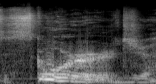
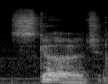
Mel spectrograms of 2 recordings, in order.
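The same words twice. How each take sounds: First: Scourge roared out loud, one long stretched syllable; drawn-out Scourge. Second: Scourge said short, in an ordinary speaking voice; corrected Scourge. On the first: Reviewer announcing a toy's name, Scourge loud and drawn out. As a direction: stretch the vowel of Scourge, much louder. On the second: Reviewer correcting himself on the toy's name, Scourge said short and unexaggerated. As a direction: say Scourge briefly, without stretching the vowel. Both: Shown as a demonstration. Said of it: "as you are meant to pronounce it".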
